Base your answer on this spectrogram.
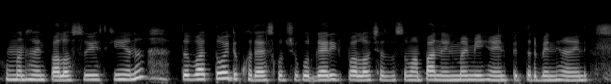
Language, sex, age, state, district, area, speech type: Kashmiri, female, 18-30, Jammu and Kashmir, Budgam, rural, spontaneous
